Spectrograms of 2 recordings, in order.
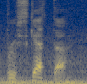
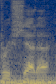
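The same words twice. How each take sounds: First: The ch is said as a hard k sound. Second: The ch is said as a soft sh sound. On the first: The speaker calls it right. "The C H is like a K sound" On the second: The speaker calls it wrong. "they don't say bruschetta"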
